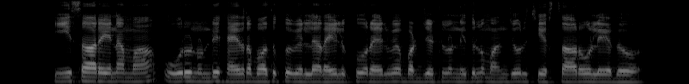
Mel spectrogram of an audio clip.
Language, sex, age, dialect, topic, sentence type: Telugu, male, 18-24, Utterandhra, banking, statement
